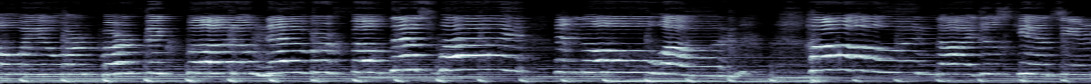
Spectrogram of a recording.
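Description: A young girl singing into a microphone over a recorded instrumental backing track, with long held notes that waver in pitch and a steadily repeating low accompaniment.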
